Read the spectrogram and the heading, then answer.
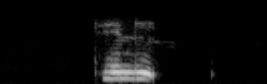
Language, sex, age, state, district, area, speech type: Hindi, female, 45-60, Uttar Pradesh, Pratapgarh, rural, conversation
